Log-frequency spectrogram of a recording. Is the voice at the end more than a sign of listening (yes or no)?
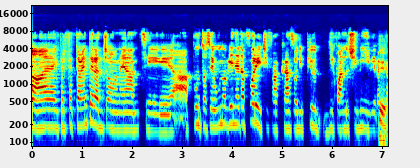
no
